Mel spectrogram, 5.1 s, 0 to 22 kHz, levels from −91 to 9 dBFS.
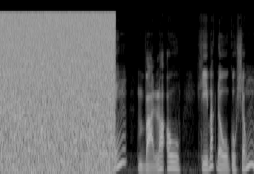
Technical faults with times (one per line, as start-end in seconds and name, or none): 0.00-2.31 samples built from the wrong bytes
